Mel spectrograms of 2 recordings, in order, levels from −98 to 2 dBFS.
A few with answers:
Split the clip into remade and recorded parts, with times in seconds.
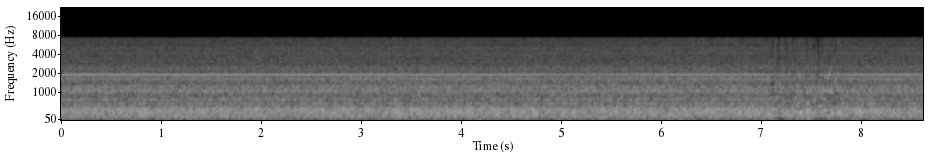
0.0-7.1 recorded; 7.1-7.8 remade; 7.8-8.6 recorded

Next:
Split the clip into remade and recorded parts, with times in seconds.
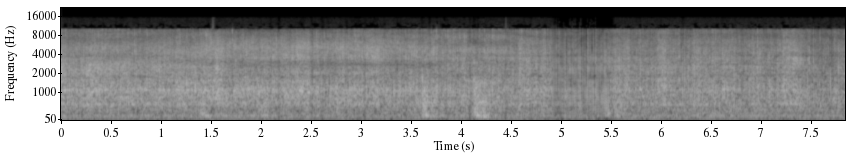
0.0-4.9 recorded; 4.9-5.5 remade; 5.5-7.8 recorded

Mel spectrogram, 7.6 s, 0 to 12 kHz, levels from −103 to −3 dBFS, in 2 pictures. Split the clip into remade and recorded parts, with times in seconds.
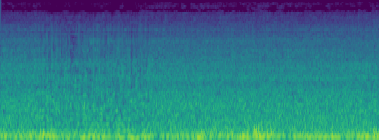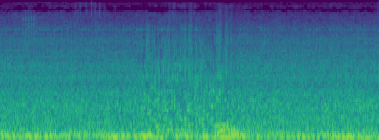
0.0-0.4 recorded; 0.4-1.5 remade; 1.5-5.2 recorded; 5.2-6.1 remade; 6.1-7.6 recorded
